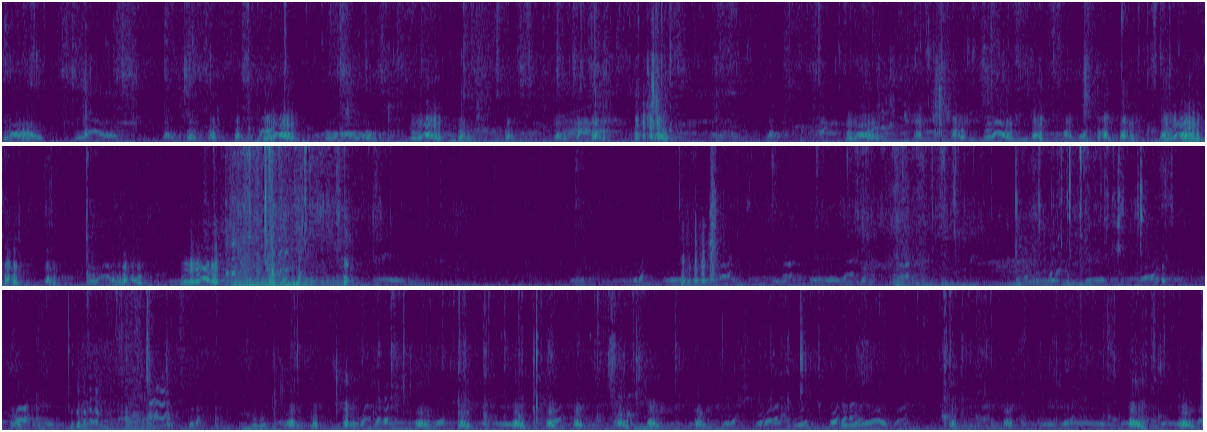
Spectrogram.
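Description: Faint, quick taps and pecks as Natal spurfowl feed from a plastic-bottle seed feeder on a wooden stump, in scattered runs, with one louder brief knock about seven seconds in.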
